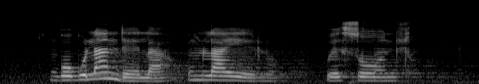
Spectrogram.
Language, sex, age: Zulu, female, 19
